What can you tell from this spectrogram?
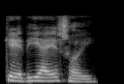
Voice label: numbers, spanish; beginner level phrases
